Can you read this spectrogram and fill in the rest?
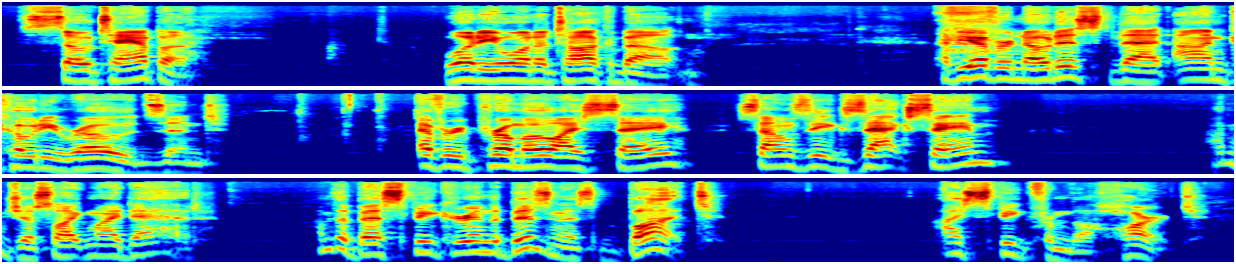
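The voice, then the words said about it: Serious imitation of another person's voice. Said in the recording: “my best Cody Rhodes impression. ... he gets real serious”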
